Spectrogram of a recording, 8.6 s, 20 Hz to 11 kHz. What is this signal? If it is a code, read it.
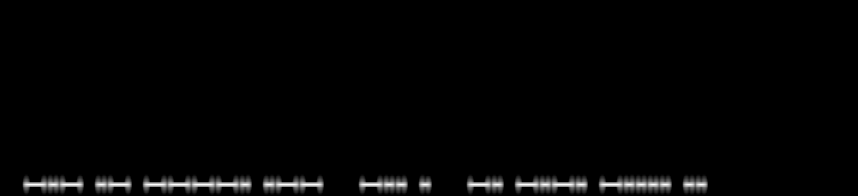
Morse code, heard as a keyed tone, about 20 wpm, 700 Hz. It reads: KA9W DE NC6I
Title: USA Callsign DE Callsign - 4 Characters - 20wpm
